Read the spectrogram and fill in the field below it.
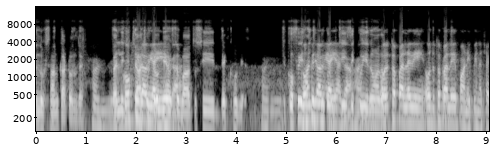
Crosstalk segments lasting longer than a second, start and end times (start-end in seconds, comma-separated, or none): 1.5-2.8, 5.4-7.0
